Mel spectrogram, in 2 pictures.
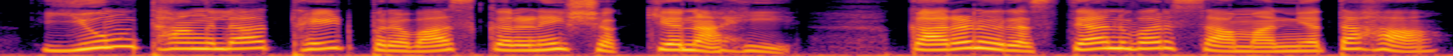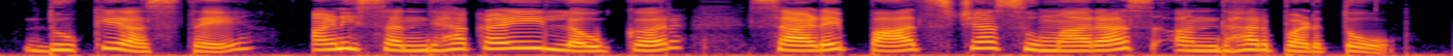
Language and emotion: Marathi, neutral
